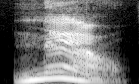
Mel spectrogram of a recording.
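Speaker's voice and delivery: one loud, explosive syllable; barked command. Acted. Admiral drives the officers back into chairs, barking. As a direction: bark it like a blow. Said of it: "he barked".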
